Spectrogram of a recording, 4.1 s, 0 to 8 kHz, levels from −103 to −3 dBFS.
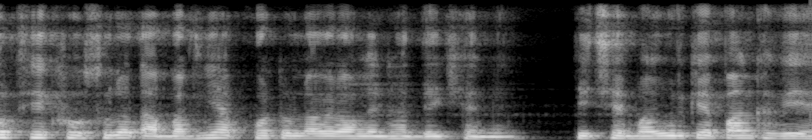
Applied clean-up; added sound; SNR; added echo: neural mask model DeepFilterNet 3.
